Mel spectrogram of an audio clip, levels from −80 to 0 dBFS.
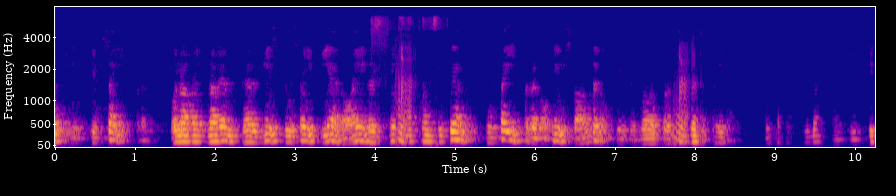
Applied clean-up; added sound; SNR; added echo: neural mask model DeepFilterNet 3.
